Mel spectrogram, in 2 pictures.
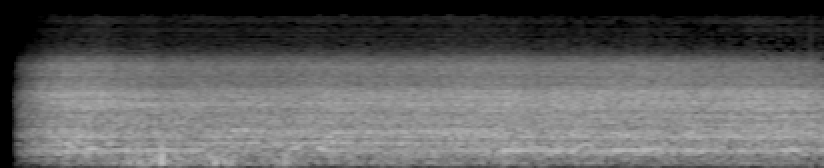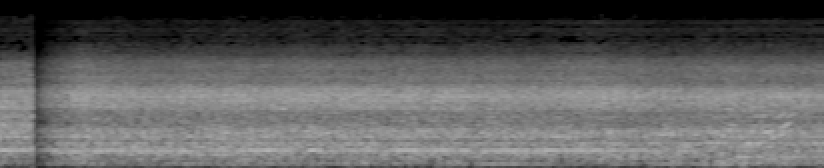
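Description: Roadside misting fan running: a loud, steady hiss of blown air and water spray from its nozzles, with a faint motor hum underneath. The sound drops out for an instant about halfway through.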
